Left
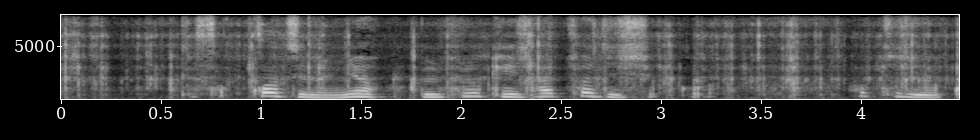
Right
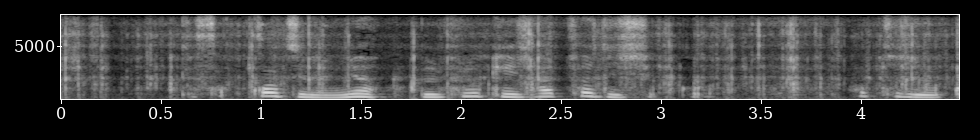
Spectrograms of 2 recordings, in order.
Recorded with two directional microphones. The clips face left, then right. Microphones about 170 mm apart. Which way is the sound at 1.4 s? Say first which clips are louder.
Right 2 dB; 20° right (ahead or behind).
